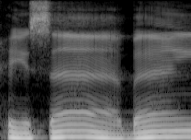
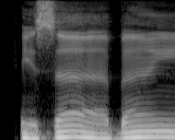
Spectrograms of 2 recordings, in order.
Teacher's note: memasukkan tanwin ke ya disertai dengan gunnah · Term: idgham bi gunnah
